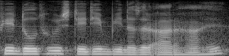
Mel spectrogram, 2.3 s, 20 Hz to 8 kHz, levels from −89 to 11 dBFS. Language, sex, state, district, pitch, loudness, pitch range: Hindi, male, Arunachal Pradesh, Lower Dibang Valley, 130 Hz, -16 LUFS, 115-145 Hz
